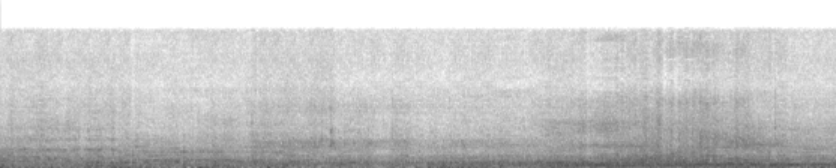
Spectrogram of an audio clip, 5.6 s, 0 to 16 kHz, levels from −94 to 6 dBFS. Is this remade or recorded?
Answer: remade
